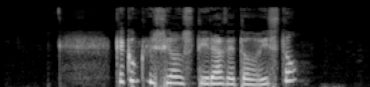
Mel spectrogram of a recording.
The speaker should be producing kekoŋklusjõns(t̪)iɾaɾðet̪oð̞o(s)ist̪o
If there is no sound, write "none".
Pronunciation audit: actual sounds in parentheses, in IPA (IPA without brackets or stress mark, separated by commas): t̪, none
